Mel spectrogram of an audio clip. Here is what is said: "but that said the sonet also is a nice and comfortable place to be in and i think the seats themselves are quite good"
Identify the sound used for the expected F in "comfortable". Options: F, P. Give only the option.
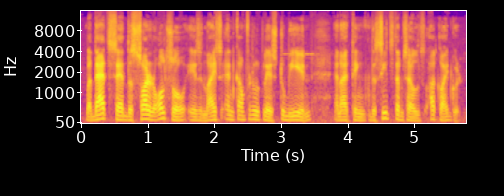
F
